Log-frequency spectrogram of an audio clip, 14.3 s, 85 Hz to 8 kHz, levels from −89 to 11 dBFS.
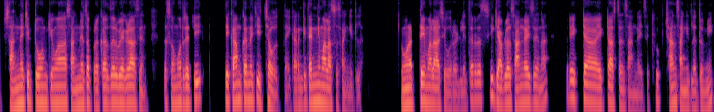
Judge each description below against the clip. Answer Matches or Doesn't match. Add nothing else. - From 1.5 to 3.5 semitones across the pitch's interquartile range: Matches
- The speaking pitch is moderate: Doesn't match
